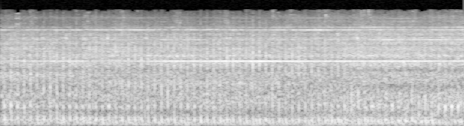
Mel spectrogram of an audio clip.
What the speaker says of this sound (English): I'm gonna have them go into the chopper.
